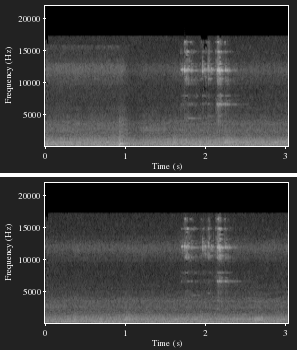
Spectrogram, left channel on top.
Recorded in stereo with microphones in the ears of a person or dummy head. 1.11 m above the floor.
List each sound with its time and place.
1.7 s keys jangling: 40° left (ahead or behind), 2.5 m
